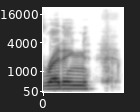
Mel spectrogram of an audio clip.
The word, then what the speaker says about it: Reading: I grew up in Reading Pennsylvania already it's uh yeah it's spelled like reading so everyone pronounces it that way but it is Reading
